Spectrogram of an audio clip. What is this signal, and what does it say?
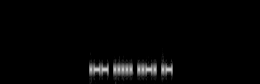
Morse code, heard as a keyed tone, about 58 wpm, 700 Hz. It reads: W5FA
